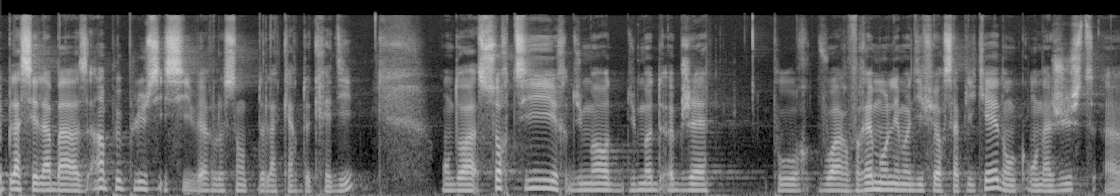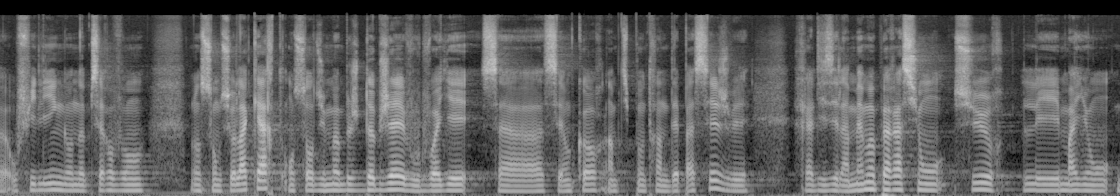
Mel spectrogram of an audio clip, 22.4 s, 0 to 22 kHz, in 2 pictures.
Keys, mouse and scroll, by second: 0.7 g, 3.7 shift+middle click, 5.3 g, 9.0 scroll down 2, 9.9 middle click, 12.3 shift+middle click, 12.9 Tab, 13.3 right click, 13.9 Tab, 15.1 g, 18.4 scroll down 2, 19.0 Tab, 20.1-21.7 scroll down 3, 20.5 middle click, 22.3 middle click.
